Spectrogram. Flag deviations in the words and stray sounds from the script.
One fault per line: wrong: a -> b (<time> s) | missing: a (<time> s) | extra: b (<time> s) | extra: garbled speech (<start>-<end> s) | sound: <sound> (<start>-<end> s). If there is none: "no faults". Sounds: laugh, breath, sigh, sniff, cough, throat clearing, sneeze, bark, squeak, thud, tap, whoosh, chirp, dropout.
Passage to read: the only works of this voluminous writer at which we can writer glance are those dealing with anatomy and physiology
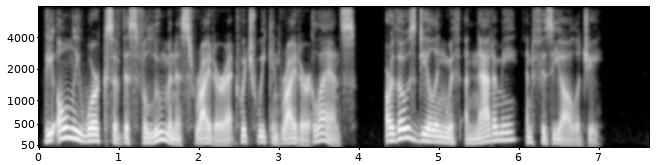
no faults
